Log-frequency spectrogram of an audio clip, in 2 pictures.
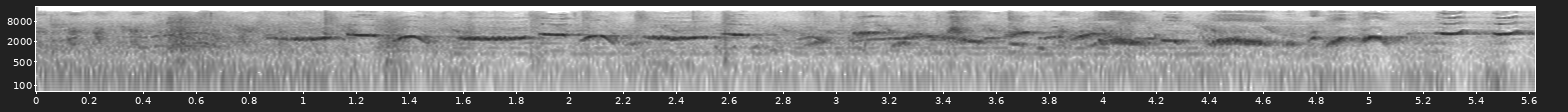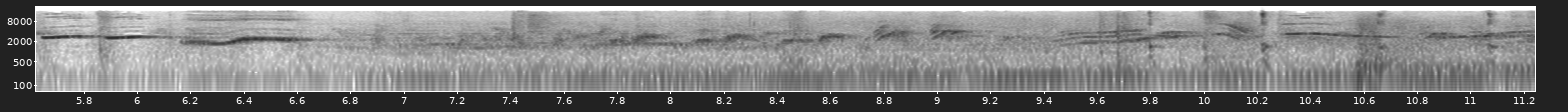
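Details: Caged Chinese hwamei with a spread tail and wing-flicking display sings varied whistled phrases, slurring up and down, with pauses between bursts and laughingthrush-like endings. A low hum rises in the background during the later part.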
